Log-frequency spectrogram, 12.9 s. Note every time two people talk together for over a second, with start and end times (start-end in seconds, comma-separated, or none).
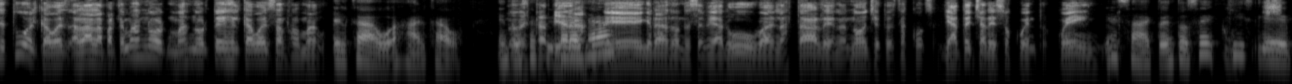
5.0-6.2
